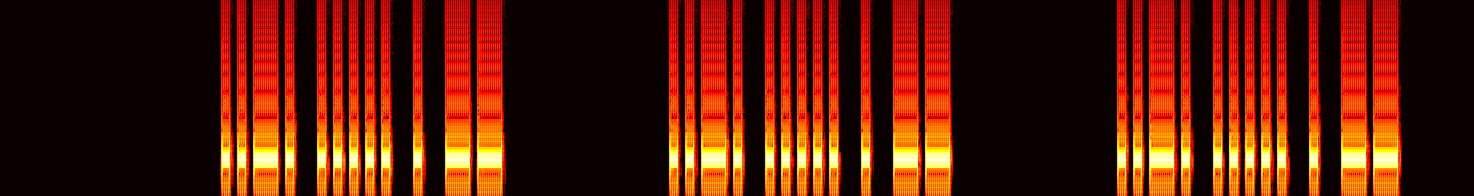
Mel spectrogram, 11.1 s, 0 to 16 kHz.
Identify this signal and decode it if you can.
Morse code, heard as a keyed tone, about 21 wpm, 700 Hz. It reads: F5EM F5EM F5EM
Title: DXCC-100 Call Signs - 4 Characters - Repeated 3x - 20wpm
